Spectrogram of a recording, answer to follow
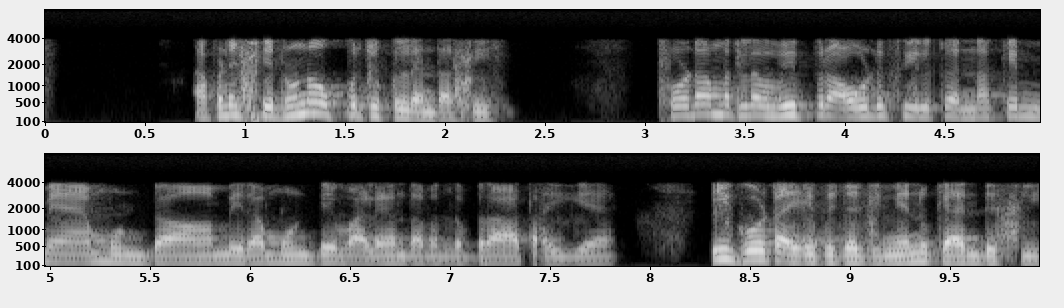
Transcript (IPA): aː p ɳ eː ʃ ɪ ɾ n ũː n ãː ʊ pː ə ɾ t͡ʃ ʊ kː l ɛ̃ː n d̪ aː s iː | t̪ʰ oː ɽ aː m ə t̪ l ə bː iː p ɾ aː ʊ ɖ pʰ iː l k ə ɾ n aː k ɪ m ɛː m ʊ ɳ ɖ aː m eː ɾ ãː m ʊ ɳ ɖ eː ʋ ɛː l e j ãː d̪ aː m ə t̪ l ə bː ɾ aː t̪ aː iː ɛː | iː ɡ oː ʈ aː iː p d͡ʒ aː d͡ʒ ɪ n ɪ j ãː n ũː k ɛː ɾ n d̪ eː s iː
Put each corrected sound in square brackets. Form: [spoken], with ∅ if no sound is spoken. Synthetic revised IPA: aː p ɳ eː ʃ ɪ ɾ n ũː n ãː ʊ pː ə ɾ t͡ʃ ʊ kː l ɛ̃ː n d̪ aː s iː | t̪ʰ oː ɽ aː m ə t̪ l ə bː iː p ɾ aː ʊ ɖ pʰ iː l k ə ɾ n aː k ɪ m [ɛ̃ː] m ʊ ɳ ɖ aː m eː ɾ [aː] m ʊ ɳ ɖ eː ʋ [aː] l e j ãː d̪ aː m ə t̪ l ə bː ɾ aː t̪ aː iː ɛː | iː ɡ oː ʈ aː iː p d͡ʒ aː d͡ʒ ɪ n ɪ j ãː n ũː k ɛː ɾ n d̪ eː s iː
